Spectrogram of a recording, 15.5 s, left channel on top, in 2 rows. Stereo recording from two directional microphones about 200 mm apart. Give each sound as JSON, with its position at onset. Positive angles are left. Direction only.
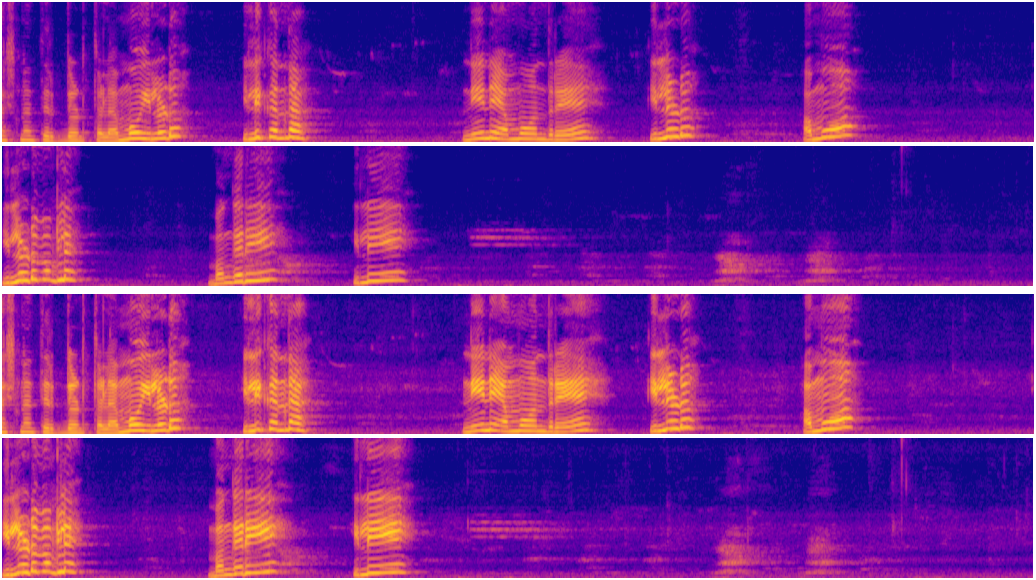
{"t": 0.0, "sound": "a woman's voice", "side_deg": 5}
{"t": 3.4, "sound": "a woman's voice", "side_deg": 5}
{"t": 7.7, "sound": "a woman's voice", "side_deg": 5}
